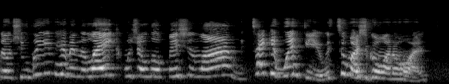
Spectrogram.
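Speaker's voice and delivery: high-pitched hollering. Retelling own reaction to a lake scene: imitating own yelling. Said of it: "I was yelling".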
